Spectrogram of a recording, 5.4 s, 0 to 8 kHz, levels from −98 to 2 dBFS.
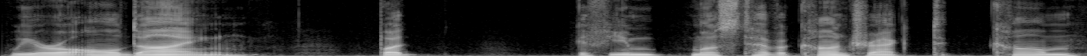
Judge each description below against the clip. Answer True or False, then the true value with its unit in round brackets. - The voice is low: True (115 Hz)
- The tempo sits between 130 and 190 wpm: True (145 wpm)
